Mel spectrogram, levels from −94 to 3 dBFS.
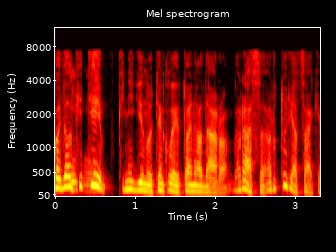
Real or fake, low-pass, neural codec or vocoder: real; 7.2 kHz; none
